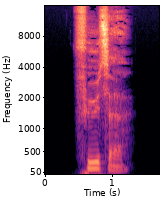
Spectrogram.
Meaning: 1. nominative plural of Fuß 2. accusative plural of Fuß 3. genitive plural of Fuß
- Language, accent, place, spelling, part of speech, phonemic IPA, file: German, Germany, Berlin, Füße, noun, /ˈfyːsə/, De-Füße2.ogg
